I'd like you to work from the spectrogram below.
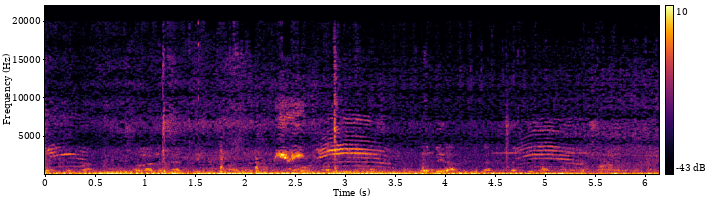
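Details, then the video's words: Stray cat, hungry and begging for food, lets out a few curved, harmonic-rich meows, one longer and drawn out, against constant low traffic hum and a murmur of voices. "Stray Cat Meowing For Food"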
